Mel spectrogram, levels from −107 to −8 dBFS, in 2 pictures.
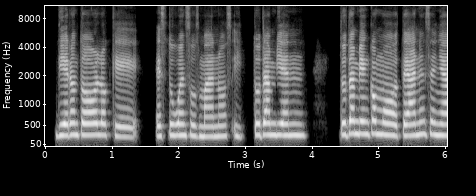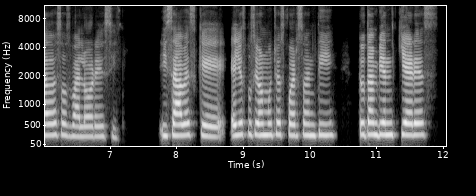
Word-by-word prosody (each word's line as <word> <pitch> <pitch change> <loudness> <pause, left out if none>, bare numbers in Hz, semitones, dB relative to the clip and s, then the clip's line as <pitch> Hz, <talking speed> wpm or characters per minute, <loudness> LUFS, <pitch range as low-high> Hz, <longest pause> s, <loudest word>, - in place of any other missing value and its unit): dieron 265 +2 +2
todo 275 0 +4
lo 270 -1 -2
que 230 -3 -4 0.2
estuvo 255 +2 -1
en 265 - 0
sus 255 -2 -4
manos, 240 +1 -1
y 240 -1 -10
tú 270 0 0
también 270 -1 +1 0.5
tú 280 0 0
también 300 -1 +3
como 275 -4 +2
te 260 - +1
han 265 +1 +4
enseñado 270 -2 0
esos 270 -2 -5
valores, 235 0 -4
y 210 -3 -15 0.6
y 255 -1 -4
sabes 265 +1 +3
que 240 -4 -2
ellos 275 +2 0
pusieron 275 -2 0
mucho 275 +1 -2
esfuerzo 270 -1 -2
en 260 -1 0
ti, 270 0 -5 0.3
tú 280 0 -1
también 280 0 +3
quieres, 275 0 +1
270 Hz, 160 wpm, -23 LUFS, 250-275 Hz, 0.6 s, todo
